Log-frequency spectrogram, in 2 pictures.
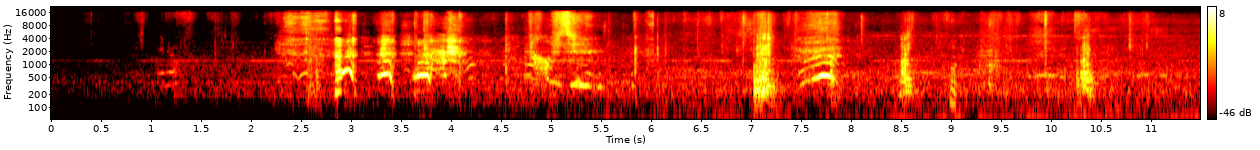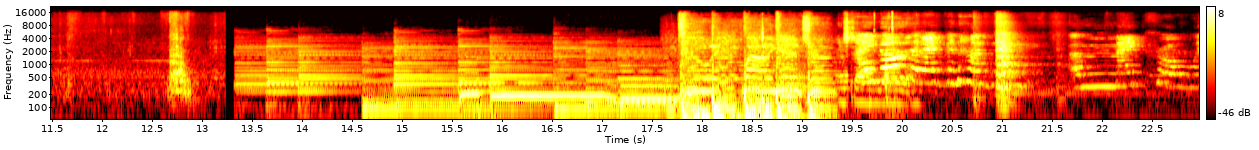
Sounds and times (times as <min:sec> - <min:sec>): Music: 0:13.3 - 0:19.4.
